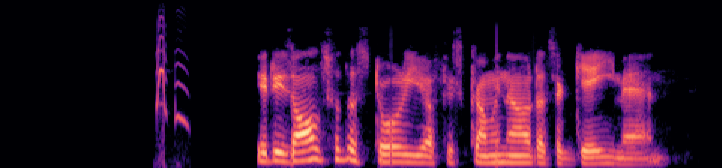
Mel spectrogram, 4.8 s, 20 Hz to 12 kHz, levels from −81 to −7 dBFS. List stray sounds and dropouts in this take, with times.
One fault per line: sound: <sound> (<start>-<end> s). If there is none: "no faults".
sound: squeak (1.0-1.3 s)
